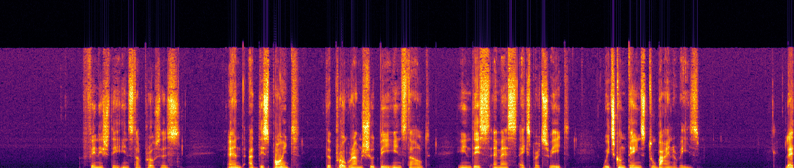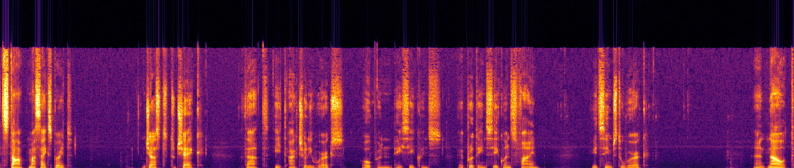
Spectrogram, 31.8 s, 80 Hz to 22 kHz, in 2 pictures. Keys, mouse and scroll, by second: 1.2 click, 4.5 click, 6.0-8.5 middle drag, 10.7 click, 16.1 click, 19.6 click, 20.7 click, 21.9 click, 23.2 click, 23.9 click, 25.1 click, 27.1 click, 28.3 click, 28.9 click, 29.6 click.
